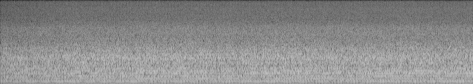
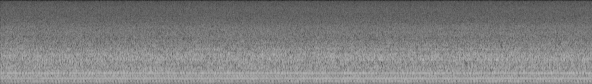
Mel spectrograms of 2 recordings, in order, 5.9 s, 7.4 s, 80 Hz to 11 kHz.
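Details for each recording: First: Troy-Bilt TB360 mower with a Briggs & Stratton Quantum engine, unused for 3 years and not starting, after starting fluid was sprayed into the intake and the rope pulled: a steady, busy buzz that keeps running without dying. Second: Troy-Bilt TB360 mower with Briggs & Stratton Quantum engine, unused for 3 years, started with air cleaner off to check automatic choke opening as it warms: steady even drone, no stumbling or surging, normal idle.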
